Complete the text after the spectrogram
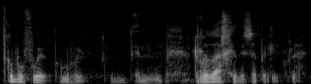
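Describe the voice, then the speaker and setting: A man with a Spanish accent, a radio interviewer asking measured questions and ending them with tag questions. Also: low-pitched, slightly rough. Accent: Spain Spanish.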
